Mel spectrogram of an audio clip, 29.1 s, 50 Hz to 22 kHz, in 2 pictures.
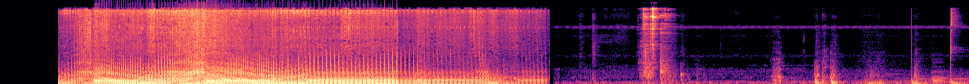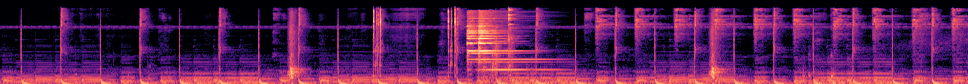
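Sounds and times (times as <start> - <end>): motorcycle engine revving: 0.9 - 8.2.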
